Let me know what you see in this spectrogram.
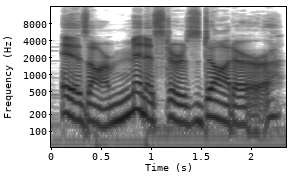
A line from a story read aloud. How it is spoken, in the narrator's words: groaned one ancient maiden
